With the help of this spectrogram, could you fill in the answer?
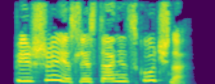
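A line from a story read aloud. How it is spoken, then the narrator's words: Mocking snort. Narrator (Russian): обидно хмыкнул он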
